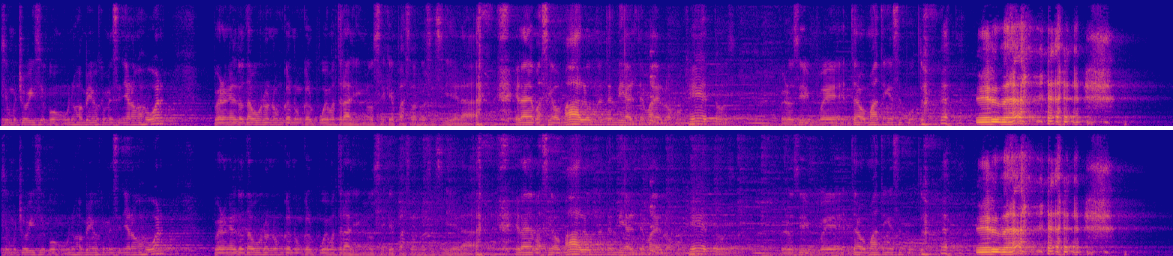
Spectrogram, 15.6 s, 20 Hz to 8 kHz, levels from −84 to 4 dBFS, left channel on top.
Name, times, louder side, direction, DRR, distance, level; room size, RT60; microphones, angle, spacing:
voice 1, 0.0-12.7, left 2 dB, 30° left, 3 dB, 1.1 m, -33 dB
sound 1, 4.8-13.7, equal, 80° right, 5.6 m, -43 dB
voice 2, 13.0-15.0, left 1 dB, 5° left, 10 dB, 0.4 m, -22 dB
27.5 x 16.0 x 7.1 m, 2.5 s
head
